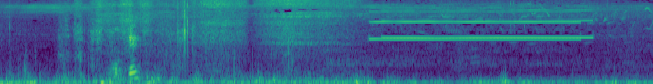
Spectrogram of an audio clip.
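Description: Uneven low rumble of wind on the microphone outdoors. About two-thirds of the way through, a steady high-pitched tone sets in and holds for about two seconds.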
